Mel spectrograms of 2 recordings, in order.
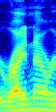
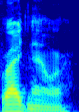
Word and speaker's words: Ridenour: Ridenour is how you pronounce it, right? Yeah, that's correct. Ridenour.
